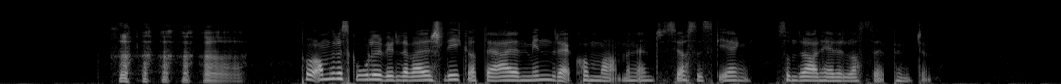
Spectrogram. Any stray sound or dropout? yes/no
yes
